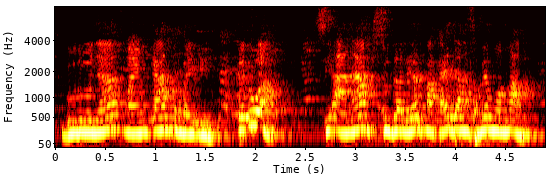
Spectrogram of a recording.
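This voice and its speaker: Man lecturing parents in an echoey hall. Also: sits high. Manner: animated, addresses audience with quick questions. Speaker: parenting speaker. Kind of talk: seminar talk to parents. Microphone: distant from the mic. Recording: echoey hall, distant mic.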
